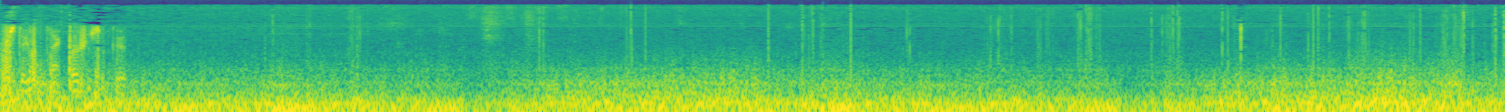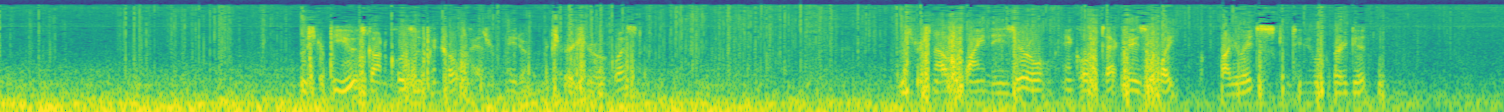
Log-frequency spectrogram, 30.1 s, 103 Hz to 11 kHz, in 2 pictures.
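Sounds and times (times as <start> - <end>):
rocket engine deep rumble: 0.0 - 30.0
sharp crackles: 0.0 - 30.0.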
